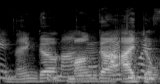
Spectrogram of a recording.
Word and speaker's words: manga: Manga? Manga? I keep don't say know. manja. I'm an English speaker. I keep going to say manja because it's like Italian. That's wrong.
